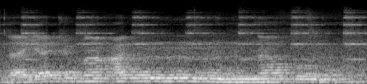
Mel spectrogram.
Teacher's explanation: nun bertasdid disebut nun musadadah dibaca gunah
